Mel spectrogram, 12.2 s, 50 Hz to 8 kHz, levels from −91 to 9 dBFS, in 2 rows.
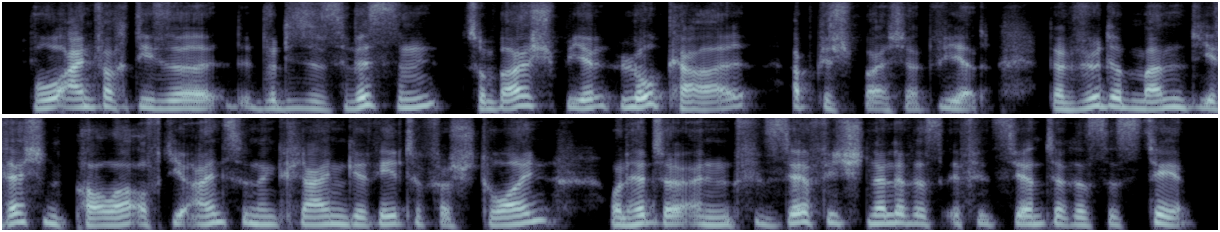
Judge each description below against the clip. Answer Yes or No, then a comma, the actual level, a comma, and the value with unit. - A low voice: No, medium, 165 Hz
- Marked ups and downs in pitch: No, average, 2.9 semitones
